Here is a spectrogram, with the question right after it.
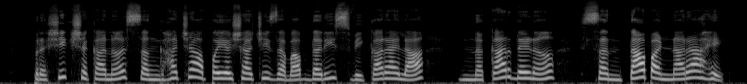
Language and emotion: Marathi, disgusted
